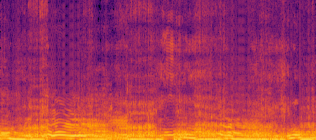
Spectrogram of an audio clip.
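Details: Lion roar sequence with a loud drawn-out moaning roar early on, then repeated deep grunts, each about a second long, pulsing almost without pause.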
